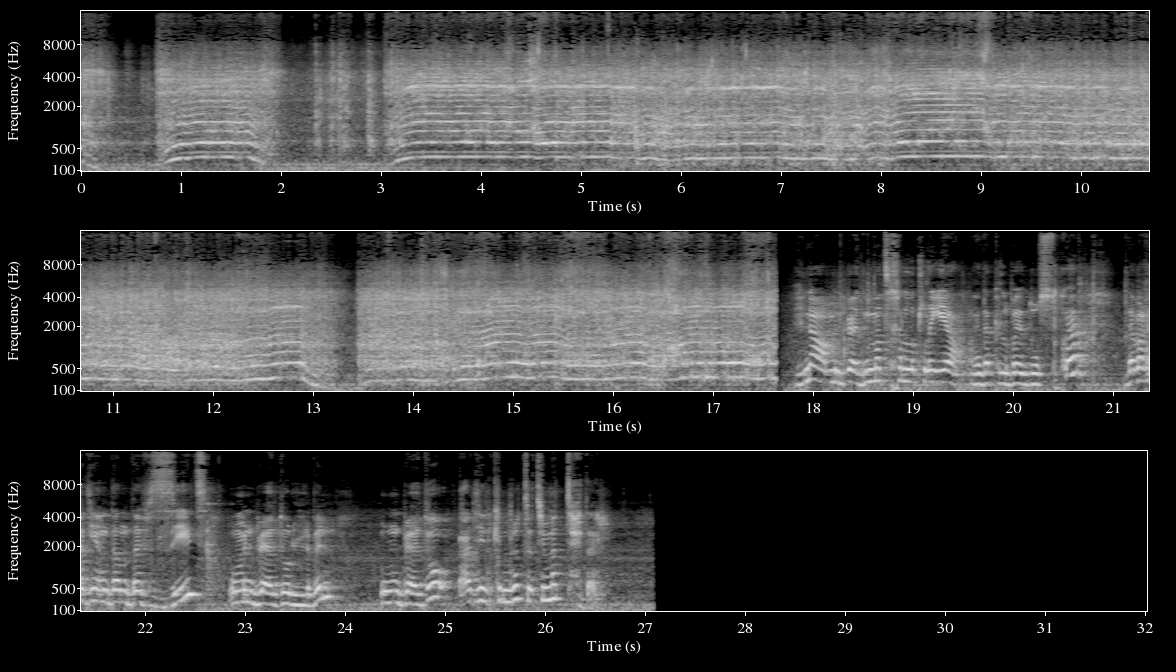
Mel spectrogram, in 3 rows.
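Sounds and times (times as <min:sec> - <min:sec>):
electric hand blender whirring: 0:00.0 - 0:02.1, 0:02.9 - 0:17.7.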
